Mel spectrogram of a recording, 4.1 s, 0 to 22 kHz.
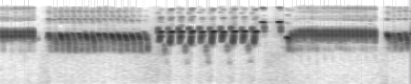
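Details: Timbrado Español canary, a male rated 83 points, born 2018, on a sunny day: dense metallic trills alternating with fast clipped notes and bright high pips, then back to a rolling buzzy trill.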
